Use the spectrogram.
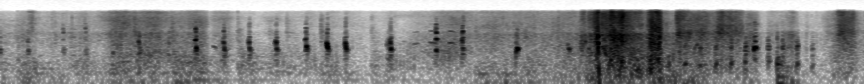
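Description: Chickens are fed freshly collected grass, giving a string of close, sharp clucks in an irregular rhythm, followed by rustling and scratching as they peck and forage.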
